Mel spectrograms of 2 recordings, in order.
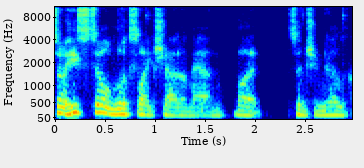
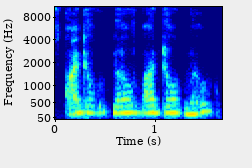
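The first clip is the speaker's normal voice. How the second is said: higher-pitched scared guard repeating himself; panicked denial; 7 semitones higher than usual. Acted. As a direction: blurt it out, frightened. GM voices frightened guard.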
